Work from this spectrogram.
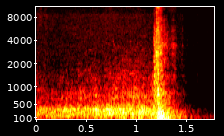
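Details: Movano van side sliding door after its middle runner bearing was cleaned with WD-40 rather than replaced. Smooth, even rolling rumble ending in one clean thump with no grinding. The earlier grinding came from grit in the grease along the runner; the runner is still slightly notchy.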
